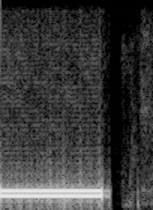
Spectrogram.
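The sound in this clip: A steady telephone line tone during a call transfer, one continuous mid-pitched beep lasting about a second, then cut off abruptly and followed by near silence.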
